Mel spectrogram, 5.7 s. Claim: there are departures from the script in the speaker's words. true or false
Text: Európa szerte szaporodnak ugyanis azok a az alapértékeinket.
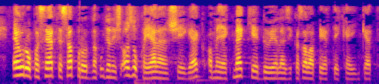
true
